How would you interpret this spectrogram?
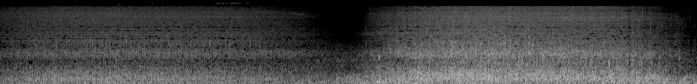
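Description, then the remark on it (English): Atlantic waves or tides push air through coastal rock caves and holes with a deep, breathy rush: a steady roar dips briefly, then swells into a louder surge of whooshing air and surf, with no voices. “And what sounds like someone's breathing is in fact the air pressure of waves or tides entering the caves.”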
